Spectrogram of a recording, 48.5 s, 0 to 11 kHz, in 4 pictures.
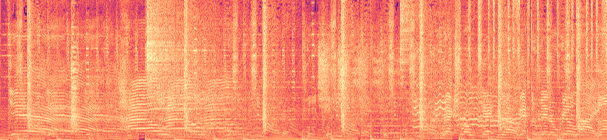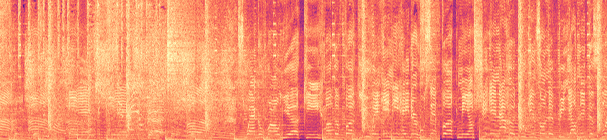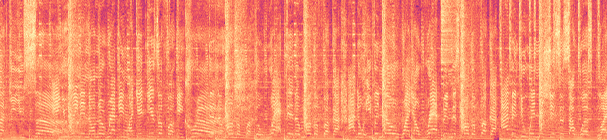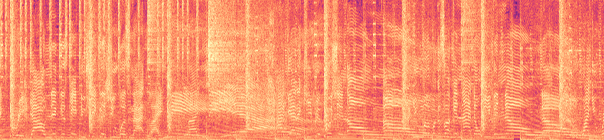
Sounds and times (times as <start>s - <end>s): Techno: 0.0s - 17.9s, 21.7s - 48.5s.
